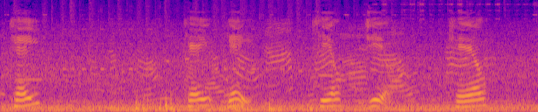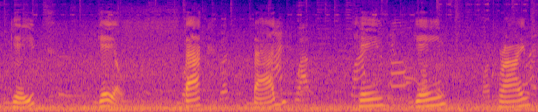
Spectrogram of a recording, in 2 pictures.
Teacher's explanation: In pronunciation the back tongue is raised to touch the soft palate. K is voiced vowel plosive or vowel stop and G is voiced vowel plosive and vowel stop.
